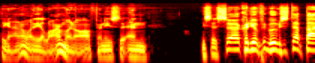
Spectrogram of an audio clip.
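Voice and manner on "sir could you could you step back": put-on severe German accent, pitched up. Quoting the man at the security gate who stops the speaker, severe German accent. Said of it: "he's got that German accent, which just sounds very severe".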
